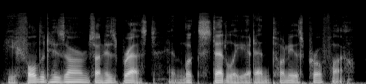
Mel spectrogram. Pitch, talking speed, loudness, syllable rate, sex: 85 Hz, 215 wpm, -21 LUFS, 6.1 syllables/s, male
